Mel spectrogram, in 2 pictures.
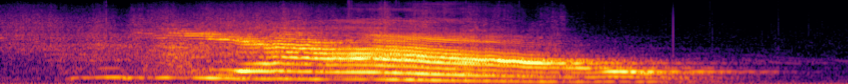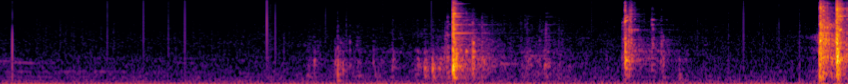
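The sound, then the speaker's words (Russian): A cat lets out one long, drawn-out meow that slides downward in pitch, followed by near quiet broken by a few faint clicks and light clatter. “Кис. Фунтик. Фунтик. Где ты, милый котик?”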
